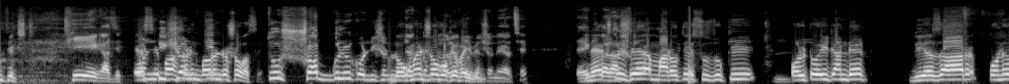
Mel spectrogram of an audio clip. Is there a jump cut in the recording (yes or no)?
no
